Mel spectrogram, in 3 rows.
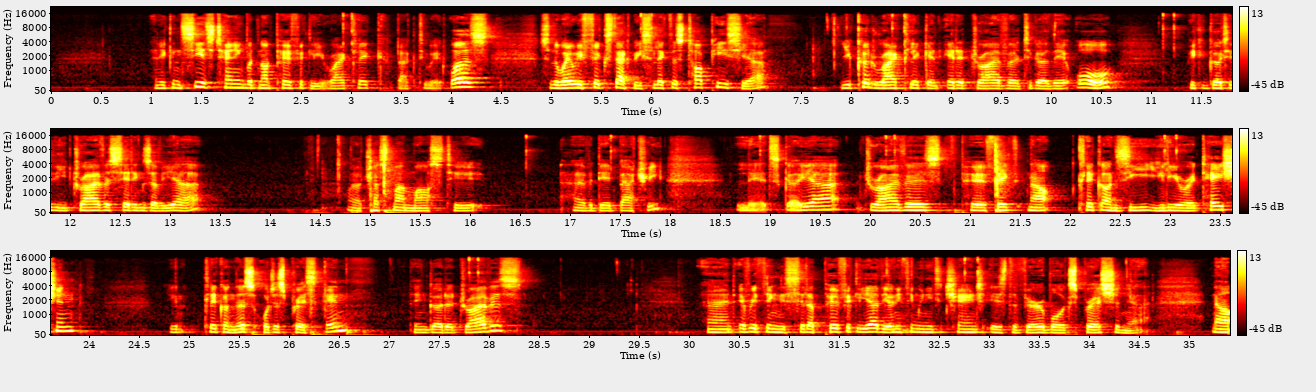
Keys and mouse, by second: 5.8 click, 8.4-9.9 drag, 11.2 click, 16.5-17.5 drag, 18.9-20.3 drag, 23.0 click, 26.1 n, 27.7 click, 32.8 click.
